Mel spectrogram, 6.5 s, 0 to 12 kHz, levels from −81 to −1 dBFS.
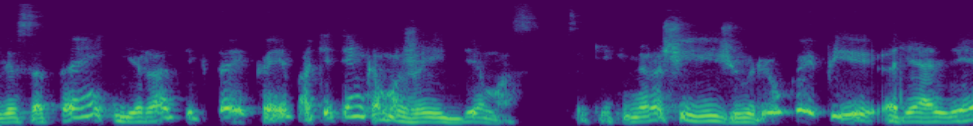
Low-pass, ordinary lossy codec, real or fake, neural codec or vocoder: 10.8 kHz; MP3, 64 kbps; fake; vocoder, 44.1 kHz, 128 mel bands, Pupu-Vocoder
